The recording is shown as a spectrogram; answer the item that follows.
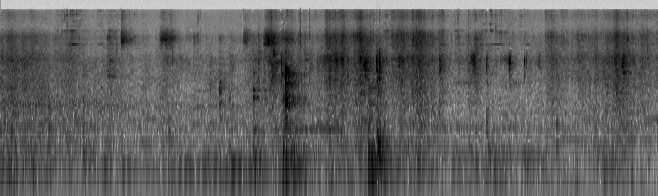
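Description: Four-week-old border collie puppies moving about a play pen: light pattering and scuffling, with scattered short high sounds and two soft knocks about three and four seconds in.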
